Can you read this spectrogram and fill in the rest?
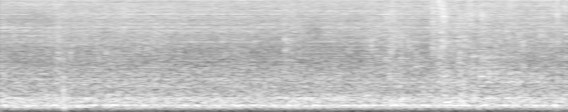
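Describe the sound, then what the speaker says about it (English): Steady hiss of hot water pouring from a tap into a paper bag, continuous and fairly close. "fill it up with the hottest water you can get"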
